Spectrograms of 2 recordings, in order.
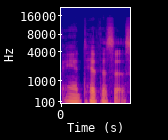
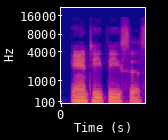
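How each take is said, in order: First: The stress is on the second syllable. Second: The stress is on the first syllable. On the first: "instead of antithesis" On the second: "I'm now putting emphasis on anti because I like that"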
